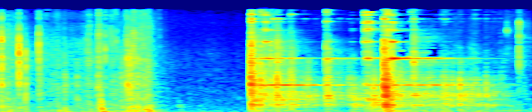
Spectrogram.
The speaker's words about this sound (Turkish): Benim kullandığım bardak ve buz e, ikilisine baktığımız zaman bunun için sadece iki tane buz koymam yeterli olacak. Koyuyorum.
